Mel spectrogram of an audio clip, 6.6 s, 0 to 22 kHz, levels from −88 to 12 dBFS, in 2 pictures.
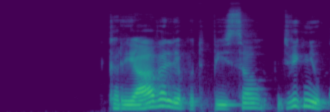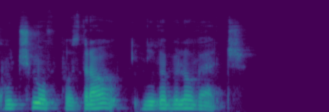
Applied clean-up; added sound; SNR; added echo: neural mask model Resemble Enhance denoiser.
